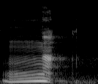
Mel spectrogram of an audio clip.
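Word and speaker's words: ಙ: that is how it is pronounced. Nga. Nga. Ng. And the root consonant, if you are to write it in English, you would write with the help of N and G. How would you pronounce this particular word, right? Ng, ng, ng. And that is how you pronounce this root consonant.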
